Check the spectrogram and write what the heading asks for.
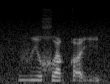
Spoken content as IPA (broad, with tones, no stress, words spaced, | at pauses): vi˨χʷɛ˨qʷḭ˦˨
